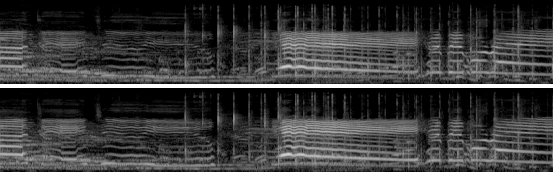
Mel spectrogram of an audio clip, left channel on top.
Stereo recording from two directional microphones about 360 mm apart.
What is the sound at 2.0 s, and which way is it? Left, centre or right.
Music, left.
